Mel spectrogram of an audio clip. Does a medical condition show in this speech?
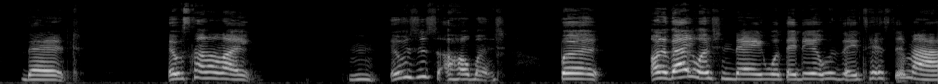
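Yes: cerebral palsy; present since birth.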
